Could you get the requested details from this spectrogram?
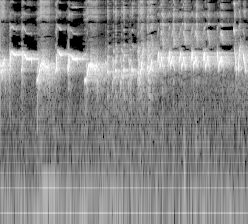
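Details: Chestnut-capped thrush (anis kembang, Geokichla interpres), a strong singer, sings a rich, unbroken run of bright whistles and quick chattering notes, shifting from clear slurred phrases into a fast, jumbled warble.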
